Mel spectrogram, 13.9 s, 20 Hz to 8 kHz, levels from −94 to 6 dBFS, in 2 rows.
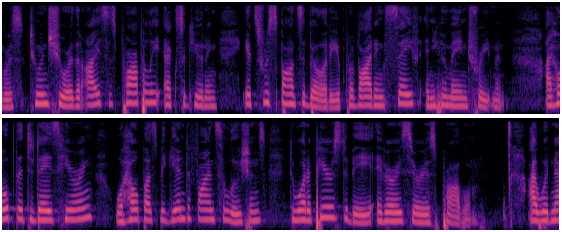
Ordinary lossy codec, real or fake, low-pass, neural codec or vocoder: MP3, 64 kbps; real; 7.2 kHz; none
